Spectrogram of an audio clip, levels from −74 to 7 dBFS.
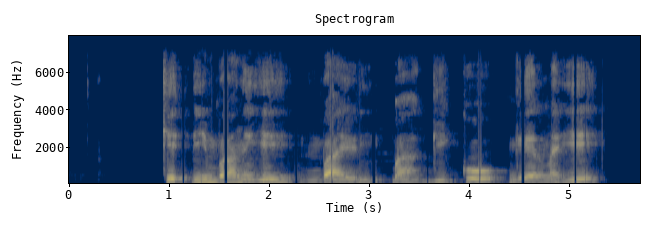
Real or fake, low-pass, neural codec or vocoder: real; 7.2 kHz; none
